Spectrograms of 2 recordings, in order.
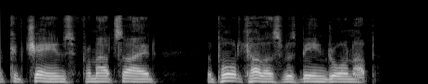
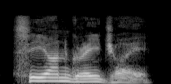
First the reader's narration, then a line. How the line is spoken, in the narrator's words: Tyrion sighed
